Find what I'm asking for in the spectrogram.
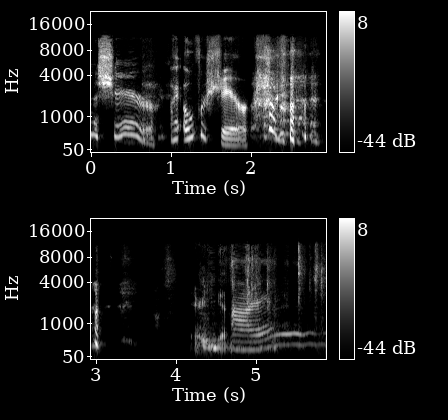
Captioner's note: laughing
